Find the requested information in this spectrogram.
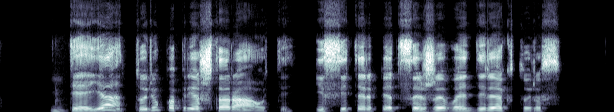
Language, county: Lithuanian, Utena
